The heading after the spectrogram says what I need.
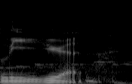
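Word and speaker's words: Liyue: But in certain letter clusters like Y-U-E, they drop the diacritical because you never pronounce the U sound the normal way. In that, you always pronounce it U. So it's Li Yue.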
